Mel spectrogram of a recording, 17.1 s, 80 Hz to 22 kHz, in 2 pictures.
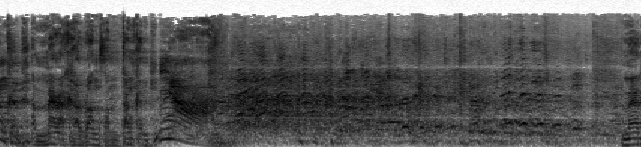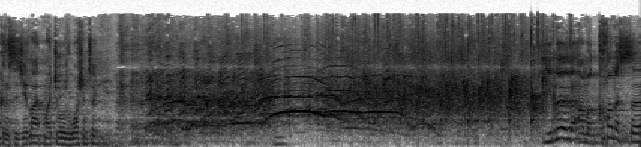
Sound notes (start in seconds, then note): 2.8 audience laughing; 9.9 audience laughing; 12.3 audience cheering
